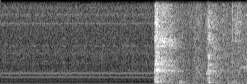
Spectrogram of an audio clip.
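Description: Near silence with a faint steady hum, broken about a second and a half in by a sudden cough, a sharp burst with a smaller second burst right after it.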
